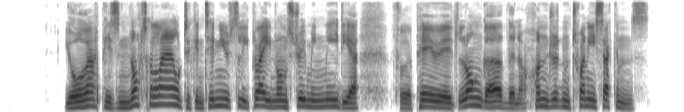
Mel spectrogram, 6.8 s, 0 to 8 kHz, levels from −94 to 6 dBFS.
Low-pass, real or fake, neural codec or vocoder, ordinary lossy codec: 7.2 kHz; real; none; none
